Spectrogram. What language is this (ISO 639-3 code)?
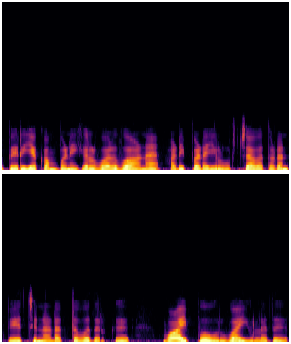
tam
